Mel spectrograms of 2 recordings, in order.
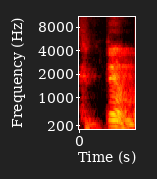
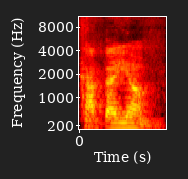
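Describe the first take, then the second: First: The name is said as two short syllables. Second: The name is said as three separate syllables. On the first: "the perfect um pronunciation in the English" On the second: "you will pronounce their name in the Hebrew"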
